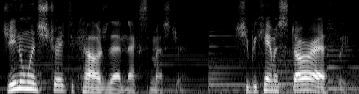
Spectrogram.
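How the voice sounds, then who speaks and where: A man's voice: fairly high pitch, sing-song, fast, fairly bright tone. A man reading scripted dramatic narration as the narrator of a radio play. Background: music.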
